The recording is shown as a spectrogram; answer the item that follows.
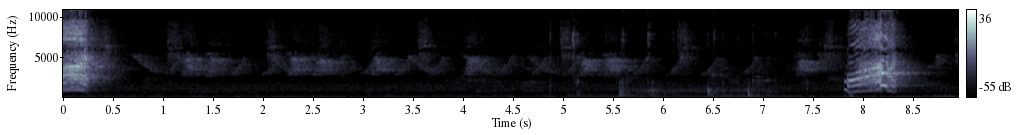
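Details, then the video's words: Indian golden oriole's harsh, cat-like call opening and closing the stretch, with faint whistled notes of other birds and a few soft clicks in between. "Indian golden oriolus birds"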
